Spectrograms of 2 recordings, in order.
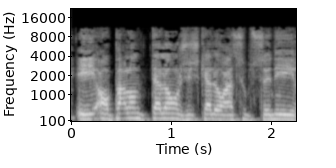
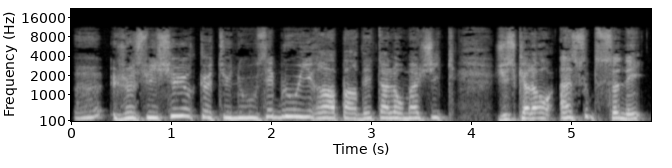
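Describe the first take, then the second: First: Said in the usual way. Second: Slow, higher-pitched words through a yawn. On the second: A narrator's reading. Fred feigns interest in Ron's threat, yawning. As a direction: yawn your way through the sentence. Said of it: "dit Fred en bâillant".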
